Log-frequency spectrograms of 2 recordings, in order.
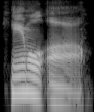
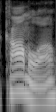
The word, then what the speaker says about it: Kamala: says oh well she say it like camel camela I prefer Cela but yeah we can say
